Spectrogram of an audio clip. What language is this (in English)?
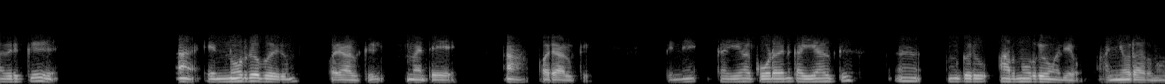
Malayalam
